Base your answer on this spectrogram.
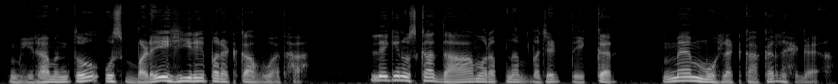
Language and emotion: Hindi, sad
